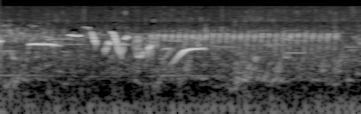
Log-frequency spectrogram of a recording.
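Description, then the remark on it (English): Several quick, bright bird whistles and chirps rise and fall over about a second, then fade, leaving a soft, steady rush of a meandering river flowing through the grasslands of Grasslands National Park, Canada. “As the river meanders, it blends its music with that of the birds.”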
